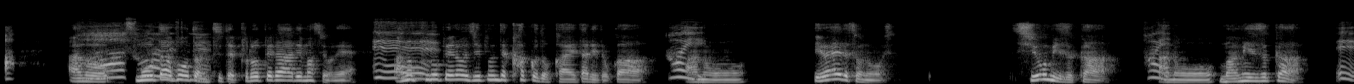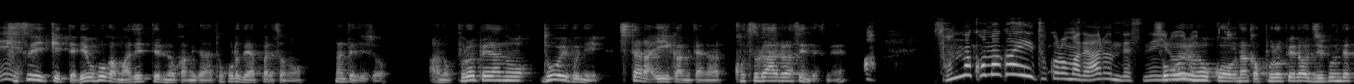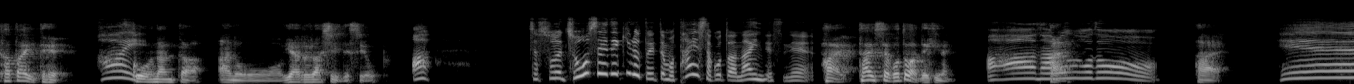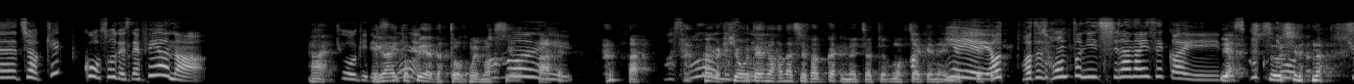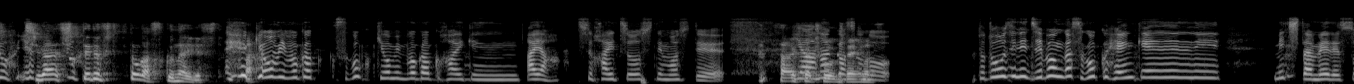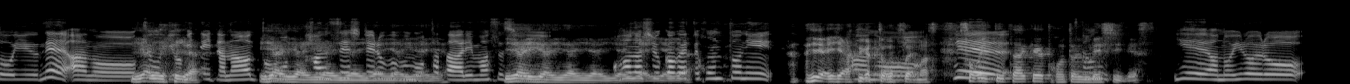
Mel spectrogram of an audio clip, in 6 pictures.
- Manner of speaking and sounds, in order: other background noise; unintelligible speech; laughing while speaking: "自分で叩いて"; other noise; laughing while speaking: "フェアだと思いますよ、は … いんですけど"; laughing while speaking: "普通知らな"; chuckle; chuckle; laughing while speaking: "ありがとうございます"; laughing while speaking: "ありがとうございます"
- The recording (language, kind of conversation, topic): Japanese, unstructured, 働き始めてから、いちばん嬉しかった瞬間はいつでしたか？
